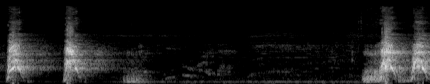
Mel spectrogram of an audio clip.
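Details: Cavalier King Charles spaniel barks at a toy rat, two quick sharp barks, a short softer sound, a quiet pause with faint hum, then two more barks close together.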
